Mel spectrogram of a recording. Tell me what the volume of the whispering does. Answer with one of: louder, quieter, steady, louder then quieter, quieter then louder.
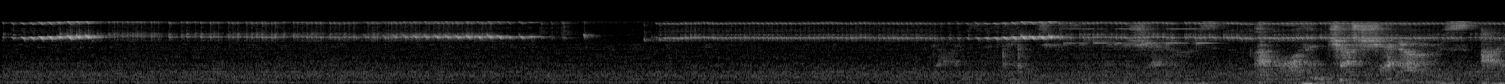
louder.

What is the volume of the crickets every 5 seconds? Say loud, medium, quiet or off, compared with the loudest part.
loud, medium, loud.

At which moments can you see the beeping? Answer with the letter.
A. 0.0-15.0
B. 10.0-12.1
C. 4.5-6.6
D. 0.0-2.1
B.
